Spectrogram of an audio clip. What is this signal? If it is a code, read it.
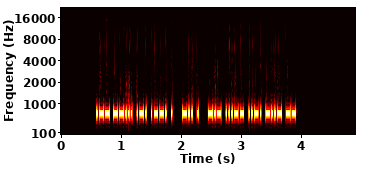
Morse code, heard as a keyed tone, about 45 wpm, 700 Hz. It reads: W7RPE DE K3FXM
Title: USA Callsign DE Callsign - 5 Characters - 50wpm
